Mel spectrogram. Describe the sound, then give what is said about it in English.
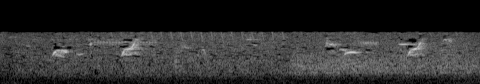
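Northern bobwhite quail calling its whistled 'bob-white,' several short two-part whistles repeating over a soft hiss, with no talking. “All right, it sounded just like a few birds there, but no, in particular, there was one bird in there known as a Bob White. You can sort of hear what sounds like the words Bob White being said by a bird.”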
